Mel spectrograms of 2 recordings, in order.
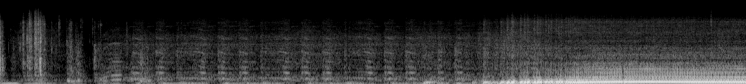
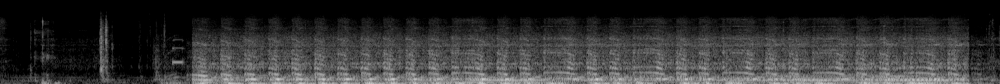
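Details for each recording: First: Subaru Legacy GT project car, first start with no exhaust fitted, after replacing the main fuse and priming the fuel lines: a few seconds of cranking and clatter, then it catches into a loud, steady, even idle. Normal start and idle. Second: Subaru Legacy GT twin-scroll turbo project, first start attempt with no exhaust after replacing main fuse: starter cranks steadily with even compression pulses about eight seconds, never catches.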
